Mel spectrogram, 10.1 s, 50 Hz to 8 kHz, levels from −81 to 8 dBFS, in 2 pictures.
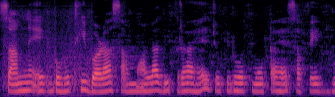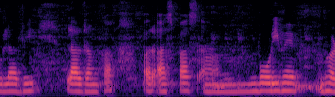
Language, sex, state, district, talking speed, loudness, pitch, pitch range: Hindi, female, Chhattisgarh, Sukma, 150 wpm, -31 LUFS, 180 Hz, 175-185 Hz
